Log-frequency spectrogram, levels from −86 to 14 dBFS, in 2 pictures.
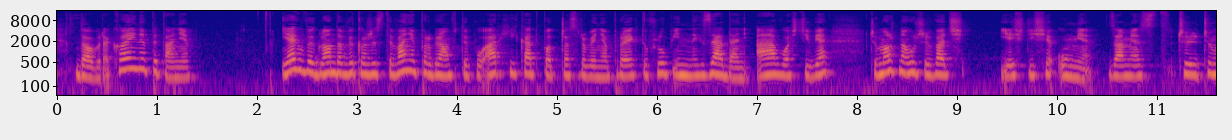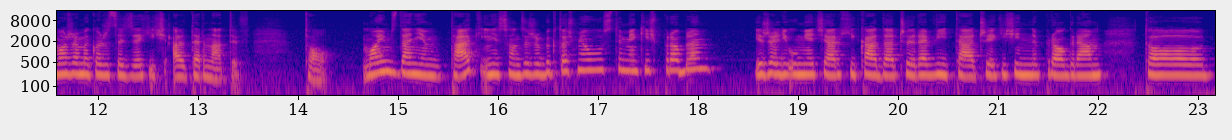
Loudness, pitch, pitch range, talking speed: -30 LUFS, 220 Hz, 205-235 Hz, 140 wpm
